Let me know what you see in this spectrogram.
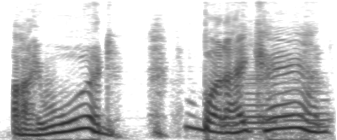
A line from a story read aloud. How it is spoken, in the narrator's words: sobbed poor Thidwick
